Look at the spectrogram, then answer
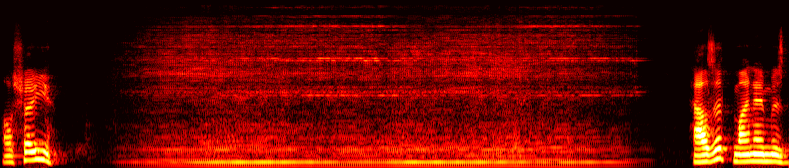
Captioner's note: grinding Noise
